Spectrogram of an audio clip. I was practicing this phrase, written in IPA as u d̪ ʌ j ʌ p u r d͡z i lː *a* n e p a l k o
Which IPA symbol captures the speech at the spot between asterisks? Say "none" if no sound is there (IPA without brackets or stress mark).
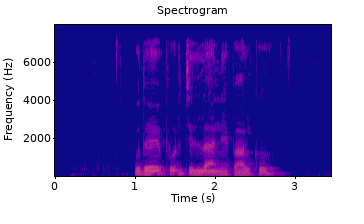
a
